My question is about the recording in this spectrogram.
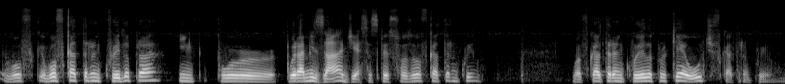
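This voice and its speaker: A man's voice: fairly high pitch, brisk, mellow, no echo. A man teaching Buddhism in an informal, conversational talk, often tagging his sentences with questions and making self-mocking asides.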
